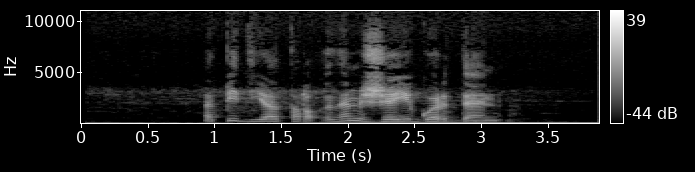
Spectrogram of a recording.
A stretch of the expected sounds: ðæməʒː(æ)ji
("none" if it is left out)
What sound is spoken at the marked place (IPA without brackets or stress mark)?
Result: æ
